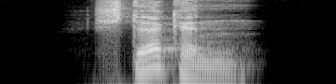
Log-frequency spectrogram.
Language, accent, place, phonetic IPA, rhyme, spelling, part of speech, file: German, Germany, Berlin, [ˈʃtœkn̩], -œkn̩, Stöcken, proper noun / noun, De-Stöcken.ogg
- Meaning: dative plural of Stock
